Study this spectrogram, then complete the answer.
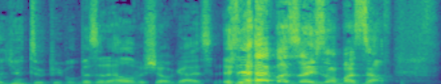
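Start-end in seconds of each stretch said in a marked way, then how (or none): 1.7-3.3 a light self-satisfied anchorman voice, slowed; hint of a smug newsman; Ron Burgundy. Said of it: "My best Ron Burgundy impression".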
